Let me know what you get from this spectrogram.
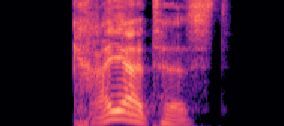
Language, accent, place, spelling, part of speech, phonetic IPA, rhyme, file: German, Germany, Berlin, kreiertest, verb, [kʁeˈiːɐ̯təst], -iːɐ̯təst, De-kreiertest.ogg
- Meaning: inflection of kreieren: 1. second-person singular preterite 2. second-person singular subjunctive II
